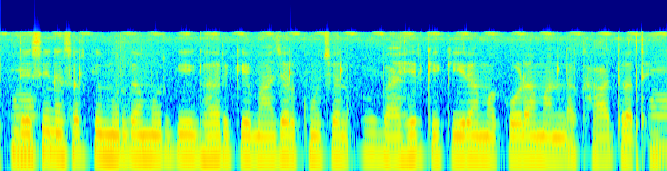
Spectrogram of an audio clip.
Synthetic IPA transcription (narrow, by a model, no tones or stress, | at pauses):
d̪eːsinəsəlkemʊɾɡamʊɾɡiɡʱɐɾkebãːd͡ʒəlkʰũːt͡ʃəlɔːɾbaːɦɪɾkekiːɾaməkoːɽamənla̰kʰaːt̪ɾət̪ʰeː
